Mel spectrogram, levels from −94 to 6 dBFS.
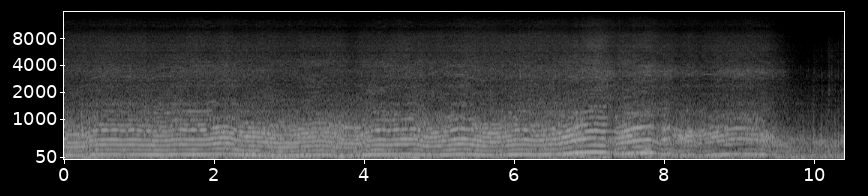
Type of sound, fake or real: fake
